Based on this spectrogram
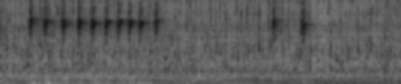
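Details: A brown-throated sunbird (kolibri kelapa) gives a fast run of about nine high, sharp chip notes in just over a second, then two more, over steady waterfall sound.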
